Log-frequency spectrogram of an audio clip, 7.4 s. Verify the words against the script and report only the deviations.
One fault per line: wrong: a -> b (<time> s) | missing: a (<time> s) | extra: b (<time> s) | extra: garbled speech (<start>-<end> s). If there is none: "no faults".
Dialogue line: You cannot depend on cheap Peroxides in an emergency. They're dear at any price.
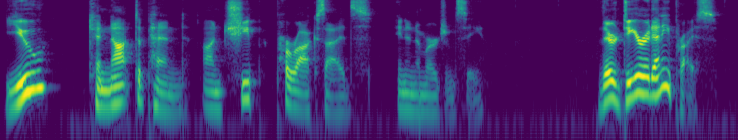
no faults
